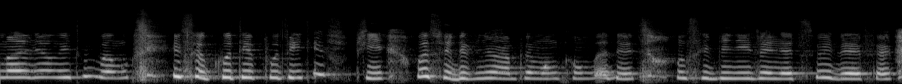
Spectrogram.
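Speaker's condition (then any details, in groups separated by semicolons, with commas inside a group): Cerebral palsy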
